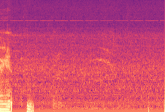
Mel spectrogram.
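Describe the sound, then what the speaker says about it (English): A house cat meows twice in quick succession, short and close, followed by a quiet room. "So my cat's meowing."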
